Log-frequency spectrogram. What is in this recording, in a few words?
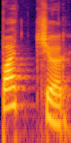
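"паччӧр", Komi, female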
